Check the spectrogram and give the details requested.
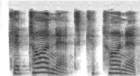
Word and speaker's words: ketonet: Ketonet, the accent mark is in the middle syllable.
